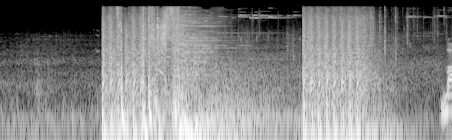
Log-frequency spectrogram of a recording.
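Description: A rifle fires rapid, loud bursts.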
